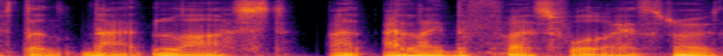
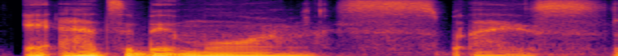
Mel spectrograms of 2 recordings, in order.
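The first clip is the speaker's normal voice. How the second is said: ordinary talk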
